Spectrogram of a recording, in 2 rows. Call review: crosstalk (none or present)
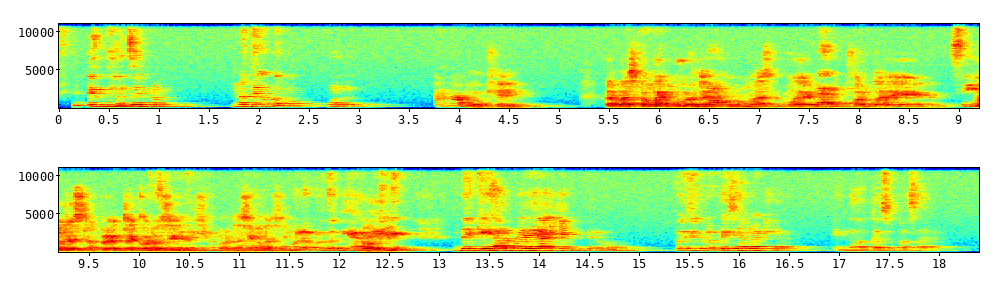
present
